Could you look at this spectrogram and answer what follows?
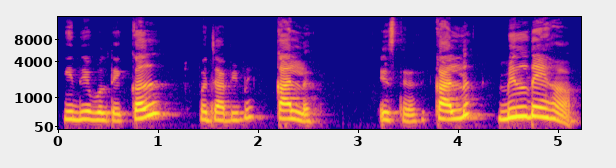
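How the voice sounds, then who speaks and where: A woman giving a spoken language lesson, patiently explaining and saying example sentences slowly, then repeating them. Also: fairly high pitch, expressive, warm tone. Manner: clear, patient explanation addressed to viewers. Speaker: language teacher.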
